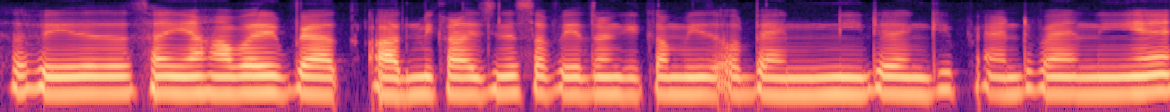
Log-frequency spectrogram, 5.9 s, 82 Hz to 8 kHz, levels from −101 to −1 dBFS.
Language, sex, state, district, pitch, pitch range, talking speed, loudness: Hindi, female, Uttarakhand, Tehri Garhwal, 180 Hz, 175-185 Hz, 195 wpm, -16 LUFS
